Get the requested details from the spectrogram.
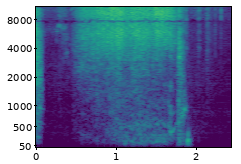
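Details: Mechanical ventilator sound from a podcaster's own ventilator, heard in the background while he speaks.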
